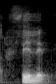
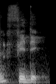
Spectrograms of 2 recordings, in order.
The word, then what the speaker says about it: FIDIC: International standard that's the FIP contracts right uh phip yeah fidic fidic how do you spell it fidic fidic but these are normally used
